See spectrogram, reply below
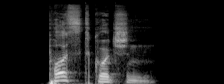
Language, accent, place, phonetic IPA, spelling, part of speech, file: German, Germany, Berlin, [ˈpɔstˌkʊt͡ʃn̩], Postkutschen, noun, De-Postkutschen.ogg
- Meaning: plural of Postkutsche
